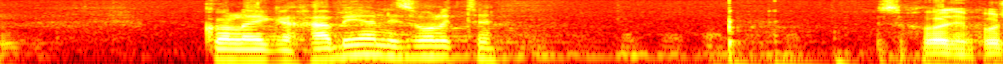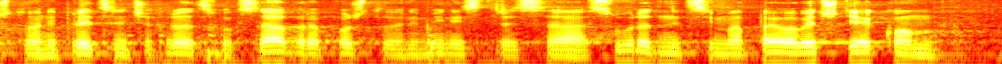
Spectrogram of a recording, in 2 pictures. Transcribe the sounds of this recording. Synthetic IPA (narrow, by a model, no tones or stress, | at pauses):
ko̞leːɡaxabijanizʋo̞lit̪ʰe | zaxʋaːʎujempo̞ʃt̪o̞ʋanipɾe̞t̪sʲjed̪nit͡ʃ̪exr̩ʋat̪sko̞ɡsaːbo̞ɾapo̞ʃt̪oʋaniminist̪ɾesasuɾad̪nit̪simapae̞ʋo̞ʋe̞t͡ɕt̪je̞ko̞m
